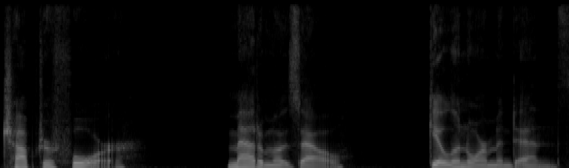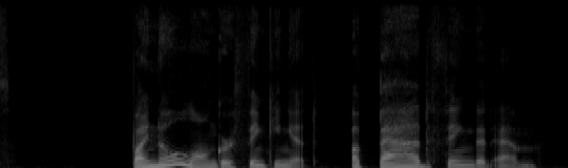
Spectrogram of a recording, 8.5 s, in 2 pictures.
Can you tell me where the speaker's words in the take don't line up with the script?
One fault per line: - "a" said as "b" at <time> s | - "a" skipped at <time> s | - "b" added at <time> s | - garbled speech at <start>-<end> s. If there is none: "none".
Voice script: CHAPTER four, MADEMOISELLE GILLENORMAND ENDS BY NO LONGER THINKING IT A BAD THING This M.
- "This" said as "THAT" at 7.8 s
